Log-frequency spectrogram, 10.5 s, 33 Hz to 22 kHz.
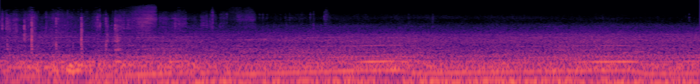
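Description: Cabin sound of a 2025 Mazda CX-70 Turbo S's turbocharged 3.3-litre inline-six under a gentle, regular acceleration: mostly a steady low engine and road rumble, with the automatic shifting smoothly and holding revs under 2000 RPM. A few light clicks sound in the first few seconds.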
